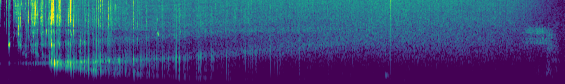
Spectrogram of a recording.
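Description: Intro sound effect: a burst of many rapid small clicks and crackles with a brief tone about a second in, thinning out over about three seconds and fading into a steady low hiss.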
